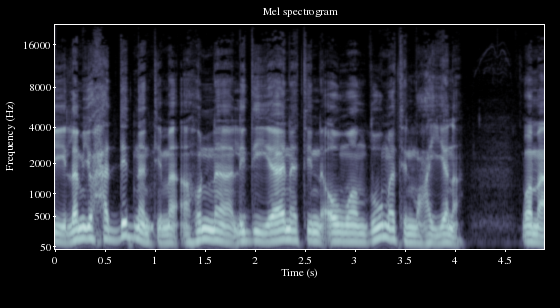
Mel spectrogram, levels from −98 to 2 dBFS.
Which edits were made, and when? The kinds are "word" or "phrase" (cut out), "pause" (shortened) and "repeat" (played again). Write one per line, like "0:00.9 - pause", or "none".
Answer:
0:03.4 - word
